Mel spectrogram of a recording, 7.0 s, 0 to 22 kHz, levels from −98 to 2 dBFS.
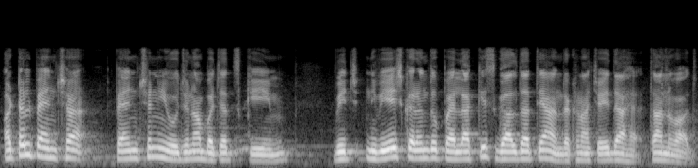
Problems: none marked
